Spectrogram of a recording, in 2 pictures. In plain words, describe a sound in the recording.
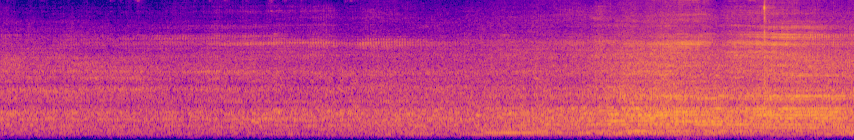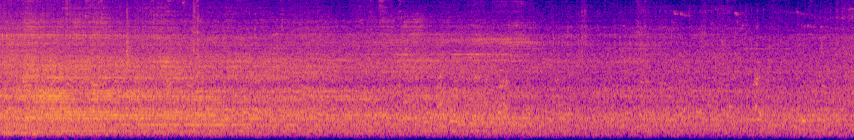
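Distant city traffic rumbles steadily, swelling for a while in the middle.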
